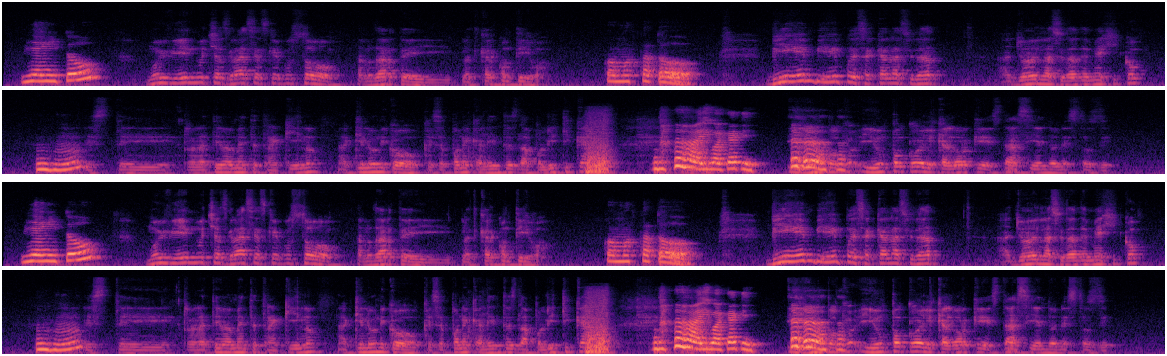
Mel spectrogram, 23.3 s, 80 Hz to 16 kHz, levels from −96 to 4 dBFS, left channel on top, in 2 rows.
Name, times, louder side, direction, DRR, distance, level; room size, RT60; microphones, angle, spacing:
voice 1, 0.2-1.0 6.0-6.9 12.0-12.4 17.4-17.7 18.1-19.2 19.5-20.1, right 2 dB, 25° right, 0.9 m, -23 dB
voice 2, 1.4-5.4 7.2-9.4 9.9-11.4 12.4-17.6 17.9-18.7 19.5-22.7, right 1 dB, 70° right, 2.1 m, -37 dB
8.4 x 5.5 x 4.7 m
head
